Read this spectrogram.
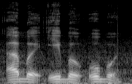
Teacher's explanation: یہ با حروف قلقلہ میں سے ہے. یہاں پہ آپ نے اب اب اب جب بھی یہاں پہ ساکن ہوتا ہے تو اس طرح کی ساؤنڈ آتی ہے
